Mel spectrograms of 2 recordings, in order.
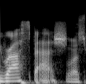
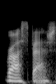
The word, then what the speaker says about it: Rosbash: individuals um i'll list them jeffrey hall michael rosebash i think that's how you pronounce it you can correct me rosbash yeah ross bash and michael young two are from brandeis and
